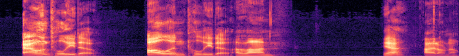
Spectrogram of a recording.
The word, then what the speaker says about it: Pulido: Alan Pulido. It literally said in the pronunciation, P-O-O.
